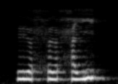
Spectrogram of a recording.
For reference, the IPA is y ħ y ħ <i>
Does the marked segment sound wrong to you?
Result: no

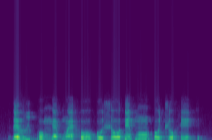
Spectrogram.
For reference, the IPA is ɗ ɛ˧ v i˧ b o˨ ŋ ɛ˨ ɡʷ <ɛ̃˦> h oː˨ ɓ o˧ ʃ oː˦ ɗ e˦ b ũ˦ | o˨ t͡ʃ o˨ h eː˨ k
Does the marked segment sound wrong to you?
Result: yes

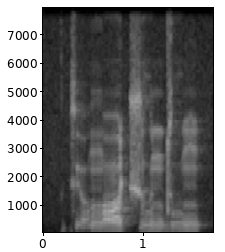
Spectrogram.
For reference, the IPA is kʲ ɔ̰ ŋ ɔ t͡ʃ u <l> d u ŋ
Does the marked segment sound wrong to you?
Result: yes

